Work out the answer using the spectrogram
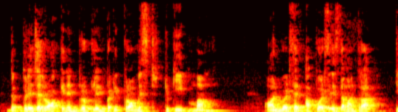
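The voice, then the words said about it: Indian English accent. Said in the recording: “your favorite NBA podcast in an Indian accent”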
